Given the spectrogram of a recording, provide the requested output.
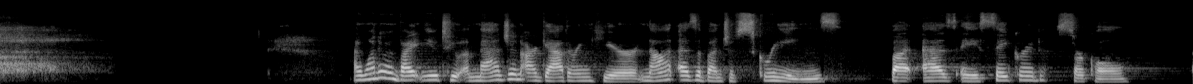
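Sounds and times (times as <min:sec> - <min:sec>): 
deep breath with long sighing exhale: 0:00.0 - 0:01.1
faint breath: 0:00.0 - 0:01.1, 0:02.7 - 0:03.4
speech: 0:03.5 - 0:11.4.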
